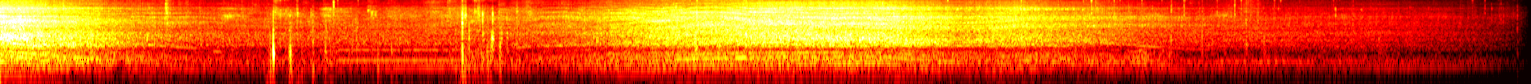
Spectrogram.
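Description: A hovercraft's propeller fan roars loudly, surging and fading as the craft moves away.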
